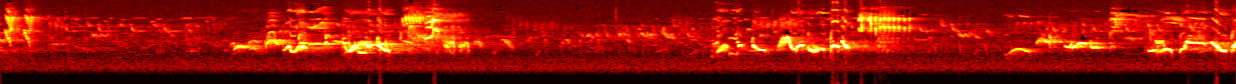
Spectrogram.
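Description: A small bird chirps and trills in quick bursts, close by.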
